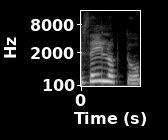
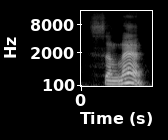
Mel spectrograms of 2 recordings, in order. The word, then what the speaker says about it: celeb: 줄여서 셀럽이라고도 많이 하는데 사실 셀럽도 발음이 잘못된 발음입니다. celeb 이렇게 발음을 해야 되는 거고요.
